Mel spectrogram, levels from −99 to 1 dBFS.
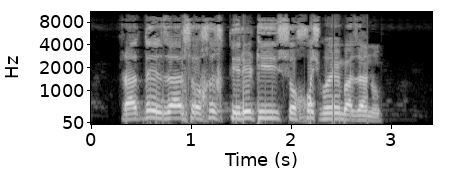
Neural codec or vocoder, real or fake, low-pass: none; real; 9.9 kHz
